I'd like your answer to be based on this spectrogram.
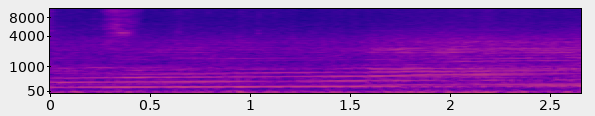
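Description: A Honda Civic Type R FN2 on lowering springs revs hard as its engine pulls toward VTEC, a loud steady high-pitched wail that climbs slightly from inside the car.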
